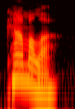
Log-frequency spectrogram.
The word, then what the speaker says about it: Kamala: If that's, how do you pronounce her name? Kamala, right? Kamala. That's how you pronounce it.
